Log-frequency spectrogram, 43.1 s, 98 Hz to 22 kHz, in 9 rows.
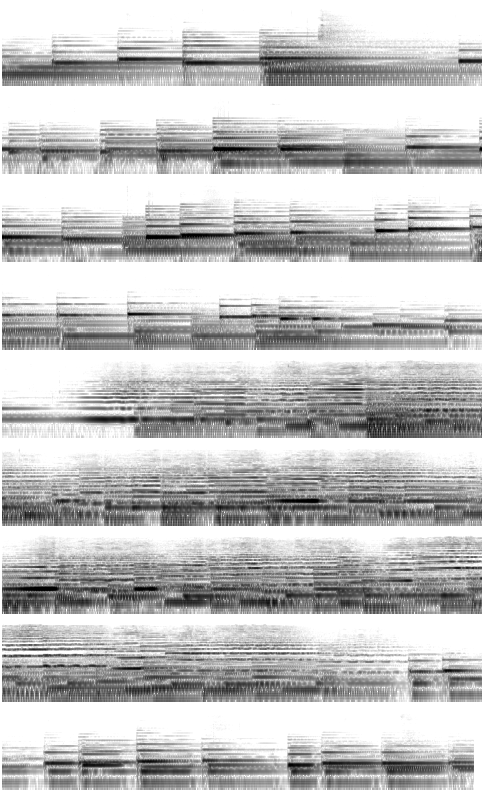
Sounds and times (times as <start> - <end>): Violin, fiddle: 19.8 - 38.5.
